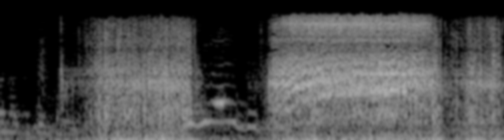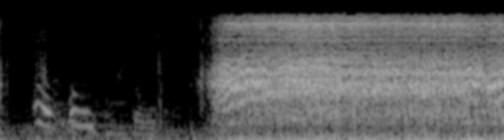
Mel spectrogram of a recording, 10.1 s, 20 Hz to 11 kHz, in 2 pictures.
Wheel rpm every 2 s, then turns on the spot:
10, 70, 30, 40, 150.
0-2 4-6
